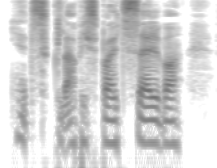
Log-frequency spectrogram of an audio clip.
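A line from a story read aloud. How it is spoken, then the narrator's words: Woman sighing. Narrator (German): seufzte die brave Frau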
